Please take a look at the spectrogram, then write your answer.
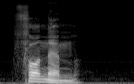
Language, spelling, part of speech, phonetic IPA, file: Polish, fonem, noun, [ˈfɔ̃nɛ̃m], Pl-fonem.ogg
